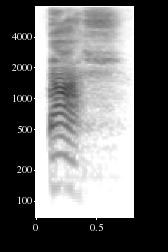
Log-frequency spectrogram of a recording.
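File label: "bash", Nigerian Pidgin, male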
